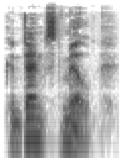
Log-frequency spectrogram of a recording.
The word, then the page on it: condensed milk: British English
